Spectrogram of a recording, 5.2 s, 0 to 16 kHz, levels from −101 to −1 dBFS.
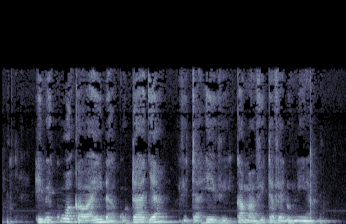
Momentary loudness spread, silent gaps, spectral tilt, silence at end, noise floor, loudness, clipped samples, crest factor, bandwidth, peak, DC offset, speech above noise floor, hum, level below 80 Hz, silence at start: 10 LU; none; -6.5 dB/octave; 0.25 s; -44 dBFS; -23 LUFS; under 0.1%; 18 dB; 11.5 kHz; -4 dBFS; under 0.1%; 21 dB; none; -60 dBFS; 0.1 s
